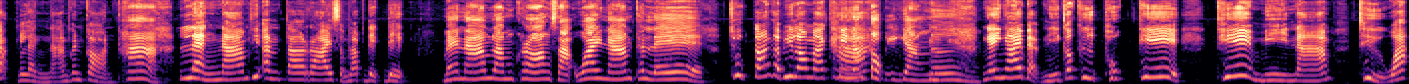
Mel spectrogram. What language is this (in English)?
Thai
